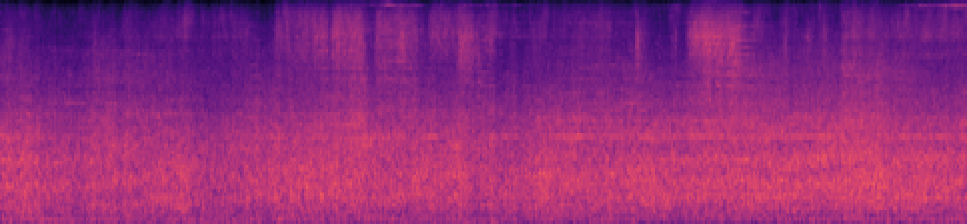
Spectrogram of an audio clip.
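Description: Union Pacific double-stack intermodal freight train's container cars rolling past: a steady rumble and rattle of steel wheels on rail, with intermittent high-pitched wheel squeal, strongest about seven seconds in.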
